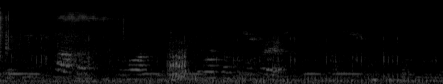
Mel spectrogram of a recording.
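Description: Faint purring of a mother cat while her kitten nurses at her belly.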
